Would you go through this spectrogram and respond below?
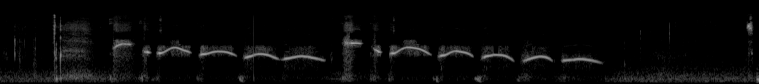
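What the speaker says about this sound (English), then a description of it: "And then also the black-crowned chagra." Black-crowned tchagra calling on an African safari drive, a clear series of about a dozen rising and falling whistled notes in two mournful runs, distinct over a quiet background.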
